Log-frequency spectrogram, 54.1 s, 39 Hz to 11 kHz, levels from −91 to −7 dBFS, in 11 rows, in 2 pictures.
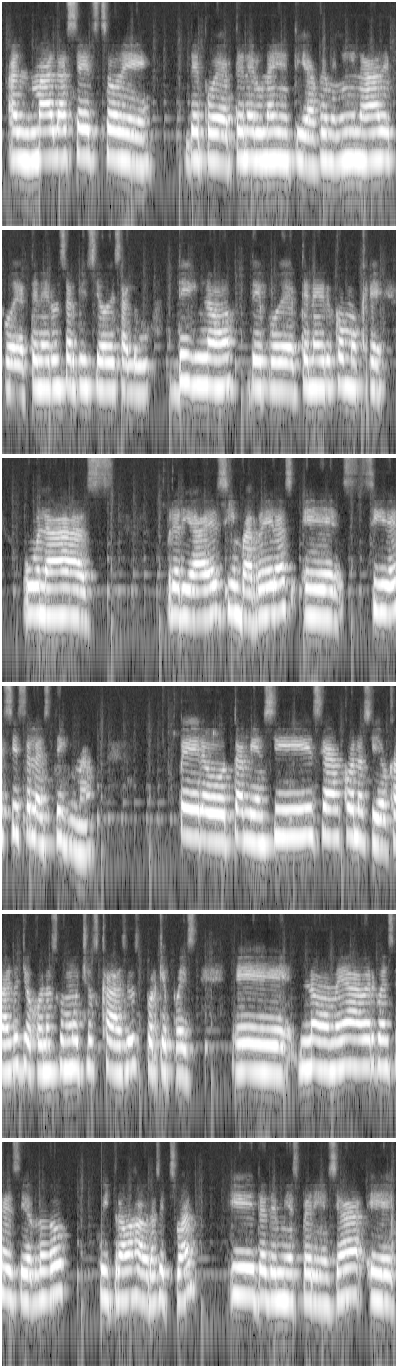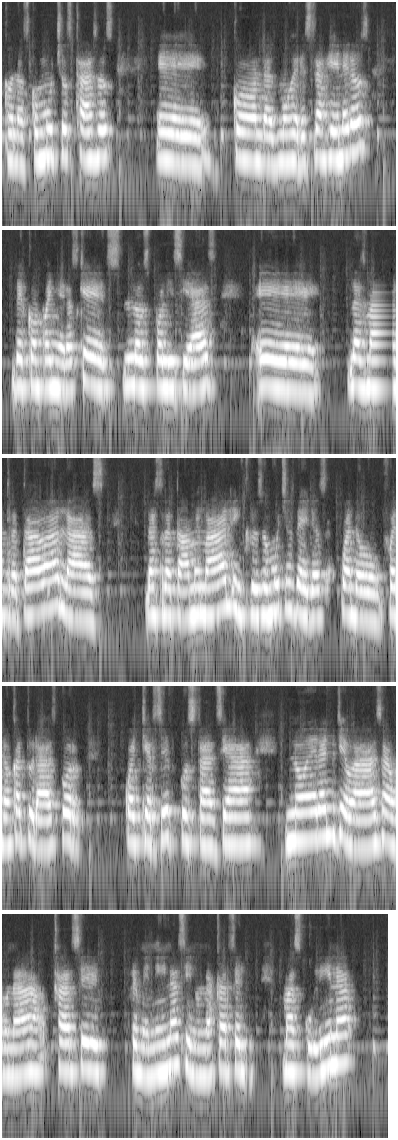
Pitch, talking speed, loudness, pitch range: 210 Hz, 110 wpm, -10 LUFS, 200-225 Hz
